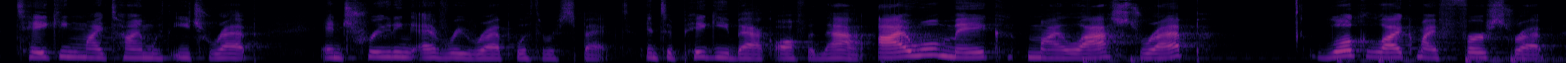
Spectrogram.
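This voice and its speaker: A woman's voice: mid-range voice, fairly bright tone. A young woman fitness coach explaining gym technique in a chatty, upbeat, informal way. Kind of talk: casual instructional talk.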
